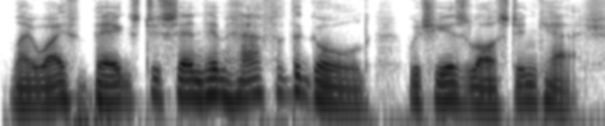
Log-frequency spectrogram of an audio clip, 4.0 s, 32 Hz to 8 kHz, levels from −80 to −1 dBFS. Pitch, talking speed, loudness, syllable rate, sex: 100 Hz, 240 wpm, -16 LUFS, 4.4 syllables/s, male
